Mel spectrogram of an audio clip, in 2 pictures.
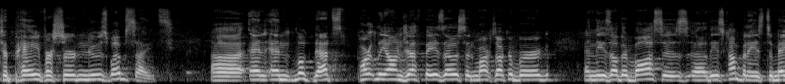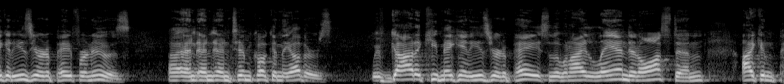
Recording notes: In front of a live audience at South by Southwest.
